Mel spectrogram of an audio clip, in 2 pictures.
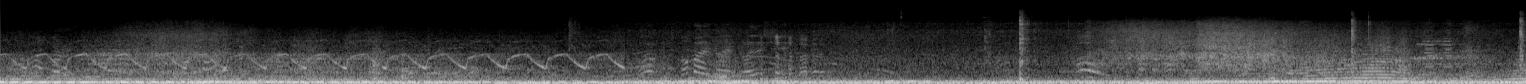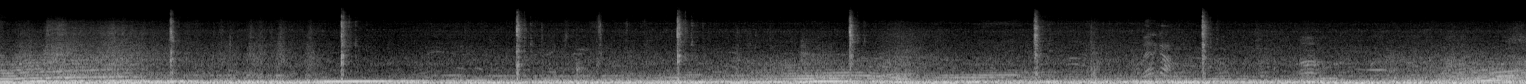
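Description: Car engine and road noise heard from inside a car moving in slow traffic, with voices. Sharp clicks come about every second and a half through the second half.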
